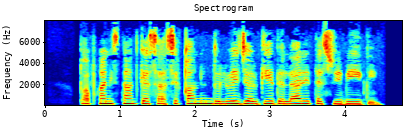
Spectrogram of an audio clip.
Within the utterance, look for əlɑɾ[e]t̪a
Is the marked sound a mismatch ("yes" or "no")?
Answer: no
